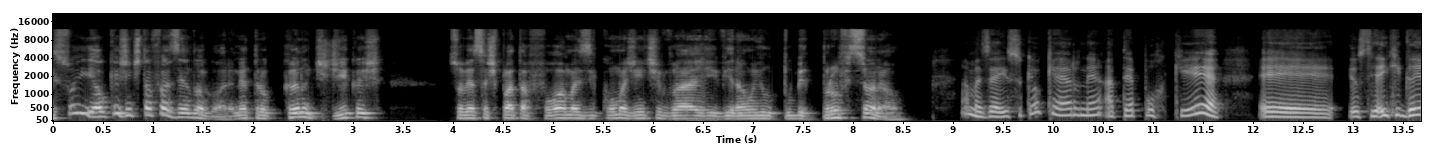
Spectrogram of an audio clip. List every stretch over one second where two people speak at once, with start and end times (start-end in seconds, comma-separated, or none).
none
